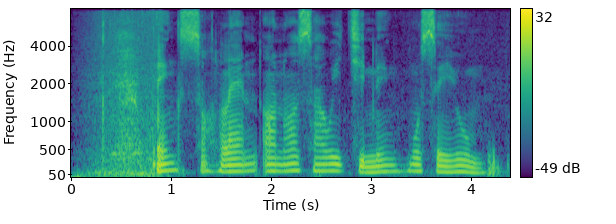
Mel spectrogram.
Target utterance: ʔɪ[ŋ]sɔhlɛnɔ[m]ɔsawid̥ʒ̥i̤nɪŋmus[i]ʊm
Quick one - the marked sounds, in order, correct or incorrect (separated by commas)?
correct, incorrect, incorrect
